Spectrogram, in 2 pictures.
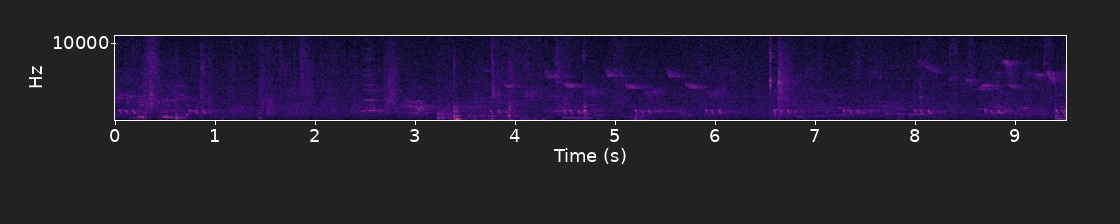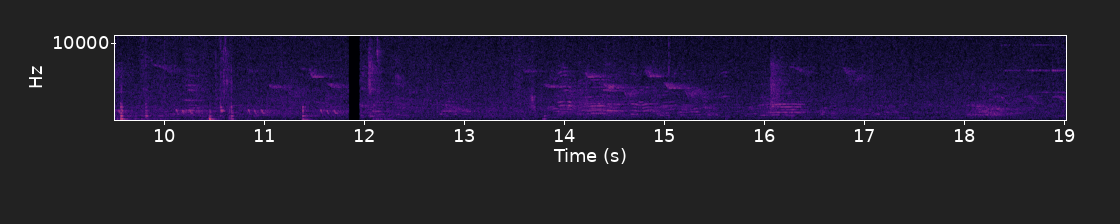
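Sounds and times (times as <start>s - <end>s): birds whistling and chattering: 2.5s - 12.4s, 13.6s - 17.2s.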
